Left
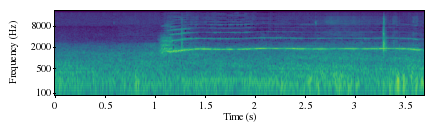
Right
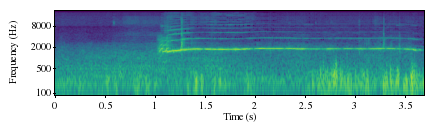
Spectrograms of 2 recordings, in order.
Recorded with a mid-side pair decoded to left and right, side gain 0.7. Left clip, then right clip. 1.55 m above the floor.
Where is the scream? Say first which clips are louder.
Right 8 dB; 60° right, 3 m; by 3.6 s 45° right, 5.5 m.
